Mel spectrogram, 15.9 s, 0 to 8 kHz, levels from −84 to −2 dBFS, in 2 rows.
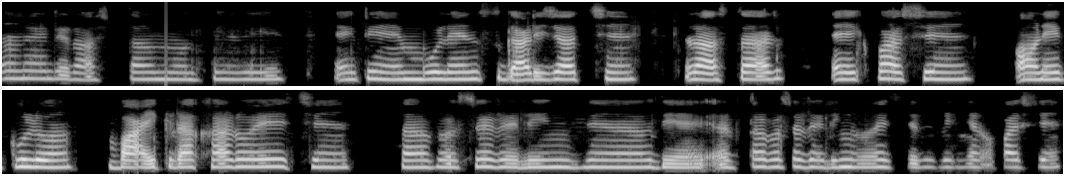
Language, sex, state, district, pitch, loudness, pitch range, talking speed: Bengali, female, West Bengal, Malda, 250 Hz, -20 LUFS, 245-260 Hz, 110 wpm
